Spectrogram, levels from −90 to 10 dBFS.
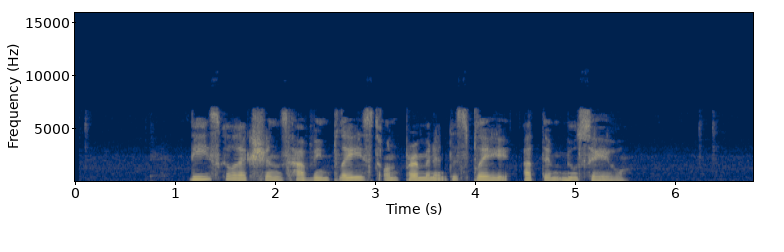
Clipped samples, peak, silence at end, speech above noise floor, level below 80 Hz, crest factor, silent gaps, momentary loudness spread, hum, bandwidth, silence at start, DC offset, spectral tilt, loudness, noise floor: under 0.1%; -6 dBFS; 1.3 s; 44 dB; -60 dBFS; 20 dB; none; 7 LU; none; 7.2 kHz; 1.15 s; under 0.1%; -5 dB/octave; -25 LUFS; -68 dBFS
